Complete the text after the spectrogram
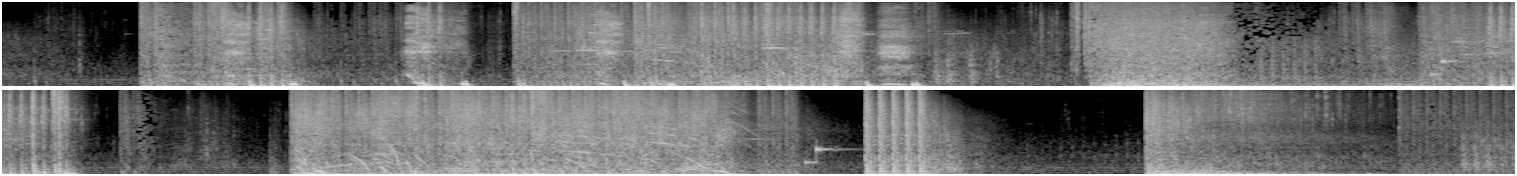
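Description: A rifle fires loud bursts of gunshots.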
